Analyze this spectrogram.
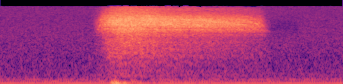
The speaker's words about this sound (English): Okay, it's. Okay, it's a hiss.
